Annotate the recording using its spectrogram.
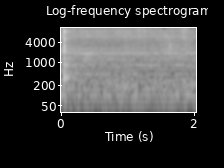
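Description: Steady background noise of a café room, with a faint steady high whine, and a short click at the very start where the sound cuts in.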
